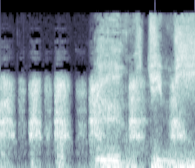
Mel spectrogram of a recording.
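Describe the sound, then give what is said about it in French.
A person barks and snarls like an angry dog shut in a car, a quick run of about five sharp yaps followed by a harsher, sustained growling bark, loud. “Tu es mon chien. Aboie. Tu es un chien enragé dans une voiture.”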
